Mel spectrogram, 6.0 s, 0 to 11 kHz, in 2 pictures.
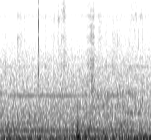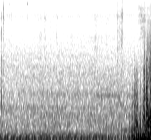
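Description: York Affinity Series 3S heat pumps running in cooling mode: a steady hum from the compressor and condenser fan, with a few thin steady tones. Near the end a loud rush of air on the microphone cuts in.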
